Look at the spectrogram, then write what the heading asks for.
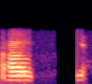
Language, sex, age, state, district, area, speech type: Manipuri, female, 60+, Manipur, Imphal East, rural, conversation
